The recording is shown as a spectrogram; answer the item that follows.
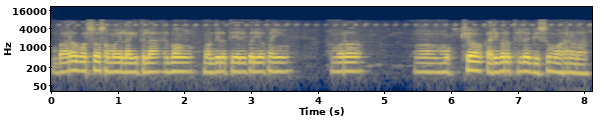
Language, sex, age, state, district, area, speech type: Odia, male, 30-45, Odisha, Mayurbhanj, rural, spontaneous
